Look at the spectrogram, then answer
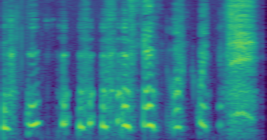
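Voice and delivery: squeaky giggling laugh; high frog giggle. Acted. Frogs laugh remembering tortoise.

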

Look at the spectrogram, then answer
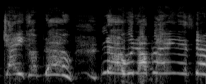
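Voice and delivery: high panicked shout. Retold or imitated. To her partner during play, high panicked shout. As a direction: yell no at him, high and frantic. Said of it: "I'm like".

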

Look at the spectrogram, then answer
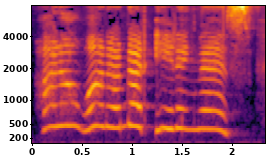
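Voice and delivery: mock tantrum wail, stretched out; screaming four-year-old. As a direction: mimic a child screaming at dinner, high and loud. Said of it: "he just kept screaming".

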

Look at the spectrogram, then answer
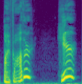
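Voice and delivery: questioning, leaping high on the last word; amazed. A narrator's reading. Girl learning her father is near, amazed. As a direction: cry it in rising disbelief. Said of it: "cried the amazed girl".

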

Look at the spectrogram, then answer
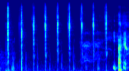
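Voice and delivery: high breathy giggle; girly giggle. Retold or imitated. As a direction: giggle like a little girl. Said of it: "and I go".

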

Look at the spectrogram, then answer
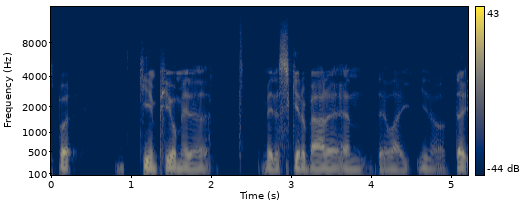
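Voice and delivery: ordinary talk, nothing marked

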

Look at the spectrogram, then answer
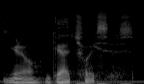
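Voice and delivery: soft whispered repeat; whispering. Real, not acted. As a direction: whisper it, unvoiced.

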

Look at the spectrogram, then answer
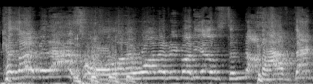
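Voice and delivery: high, loud, self-mocking shout; hammed-up yell confessing he's the jerk; mock rant. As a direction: rant like a spoilsport who owns it.

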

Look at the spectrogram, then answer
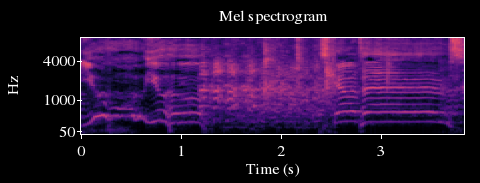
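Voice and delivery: high, sing-song hollering; calling out. Pretend. Player calls for the missing skeleton army, high calling out. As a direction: stretch it out as if hailing someone far away. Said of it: "I call out".

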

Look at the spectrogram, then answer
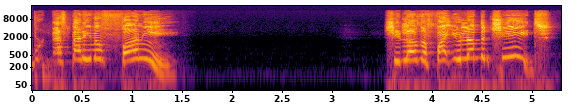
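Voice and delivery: high, disbelieving outburst; incredulous outrage. Real, not acted. Ranting at a meme poster who cheats, high and incredulous. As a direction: pitch it up in disgust.

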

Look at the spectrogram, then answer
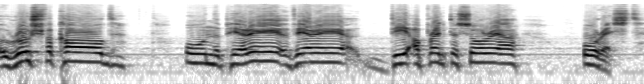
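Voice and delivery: slow, clumsy French with an American accent; foreign accent in french. Real, not acted. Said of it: "try my absolute best to try to speak French".

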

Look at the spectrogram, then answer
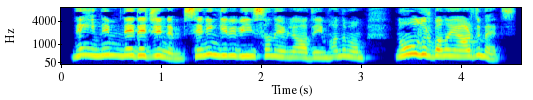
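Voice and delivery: high, loud, fast plea from the well; shouting up. A narrator's reading. Young man calls up from the well, high loud plea. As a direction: beg for rescue at full voice. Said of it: "delikanlı bağırmış".

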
